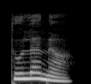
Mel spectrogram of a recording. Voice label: "ದಲನ", Kannada

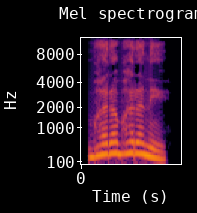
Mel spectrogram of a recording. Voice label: "ಬಿರಬಿರನೆ", Kannada

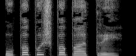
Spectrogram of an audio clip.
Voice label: "ಉಪಪುಷ್ಪಪಾತ್ರೆ", Kannada

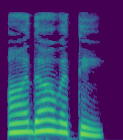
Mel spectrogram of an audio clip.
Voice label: "ಆದಾವತಿ", Kannada

